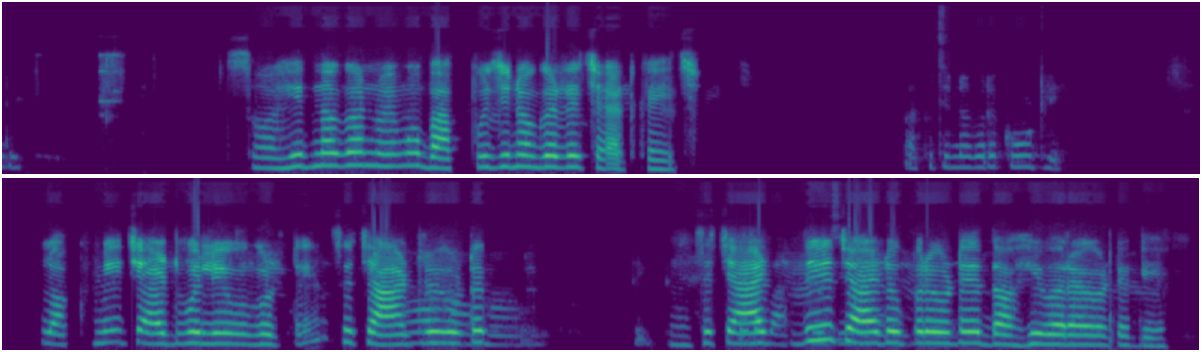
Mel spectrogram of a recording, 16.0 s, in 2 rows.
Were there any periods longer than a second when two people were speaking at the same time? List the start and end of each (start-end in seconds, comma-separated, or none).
12.9-14.4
